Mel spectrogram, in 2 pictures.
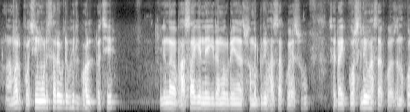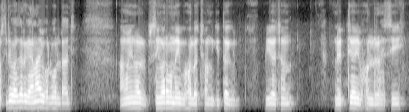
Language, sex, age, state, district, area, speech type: Odia, male, 45-60, Odisha, Balangir, urban, spontaneous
